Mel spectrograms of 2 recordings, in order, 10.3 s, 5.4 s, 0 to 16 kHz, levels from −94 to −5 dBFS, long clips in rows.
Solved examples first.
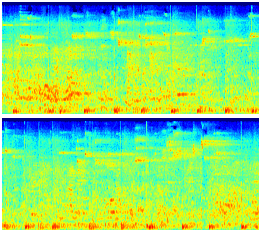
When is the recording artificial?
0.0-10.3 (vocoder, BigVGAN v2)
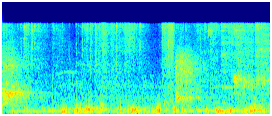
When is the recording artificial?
none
